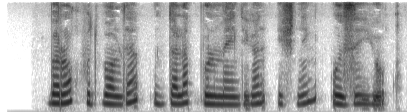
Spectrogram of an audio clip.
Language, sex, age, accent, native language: Uzbek, female, 18-24, Namangan, Uzbek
